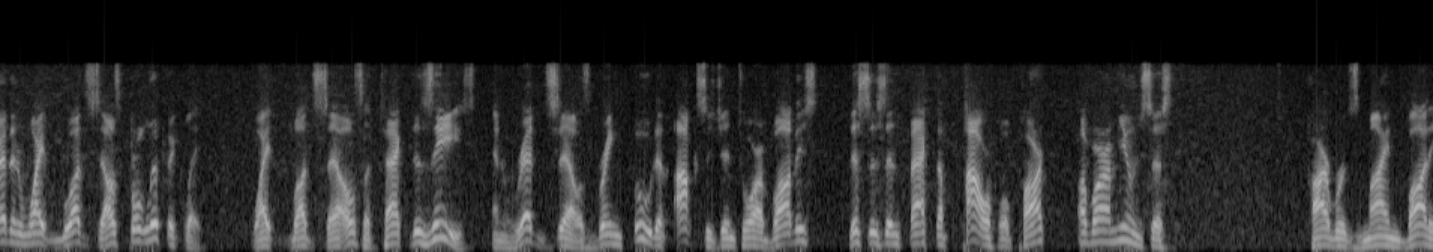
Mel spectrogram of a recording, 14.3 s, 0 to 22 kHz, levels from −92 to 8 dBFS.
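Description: Noise suppressor artifacts run through the whole clip. The suppressor pulls the room noise down by about 17 dB, frame by frame. That noise sits about 20 dB below the speech. Between phrases the background sinks away, then rises again under the speech. The call path's top end stops at about 7 kHz.

A filter restarted on every block is also present throughout. The filter drops its state at each block boundary and starts again from silence. Each block therefore opens with a small transient. These ticks repeat 25 times a second, which points to blocks of about 40 ms. Together they form a low buzz. The buzz gets louder and softer with the speech level.

Speech cut by the noise suppressor appears twice. From 5.33 to 5.59 s the suppressor mistakes part of the speech for noise. It turns that part down by up to about 13 dB, over roughly 150 ms. The sound there seems swallowed. From 5.91 to 6.0 s it happens again, less deeply, about 9 dB, for around a tenth of a second. 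A short stretch turns faint.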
